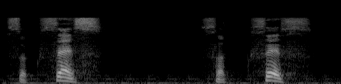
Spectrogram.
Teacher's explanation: Two syllables are there, second syllable gains stress.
